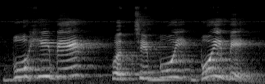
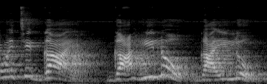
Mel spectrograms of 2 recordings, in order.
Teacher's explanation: সব জায়গাতেই দেখো হ ব্যঞ্জন ধ্বনিটা পরিবর্তিত শব্দে লুপ্ত হচ্ছে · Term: হ লোপ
